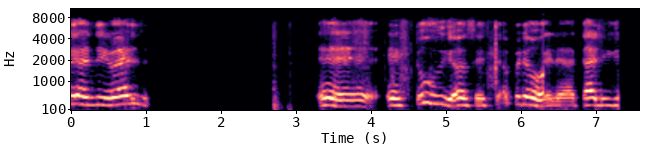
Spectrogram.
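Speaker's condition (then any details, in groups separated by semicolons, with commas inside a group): Cerebral palsy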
